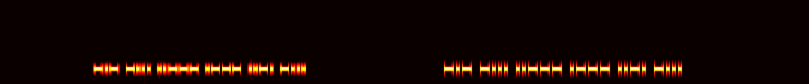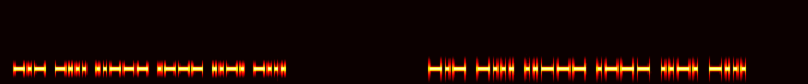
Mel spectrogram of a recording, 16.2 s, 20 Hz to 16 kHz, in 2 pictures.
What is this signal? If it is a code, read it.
Morse code, heard as a keyed tone, about 38 wpm, 700 Hz. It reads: KB2JFB KB2JFB KB2JFB KB2JFB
